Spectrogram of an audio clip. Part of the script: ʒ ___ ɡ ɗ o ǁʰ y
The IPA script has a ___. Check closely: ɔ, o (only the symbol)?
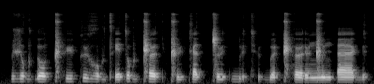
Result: o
